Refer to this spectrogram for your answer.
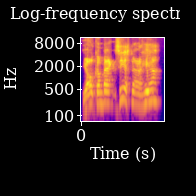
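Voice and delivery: high Southern "y'all come back", stretched "here"; Southern drawl. Retold or imitated. A Southern shopkeeper sending a little kid off, drawling. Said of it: "the first time you ever hear".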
